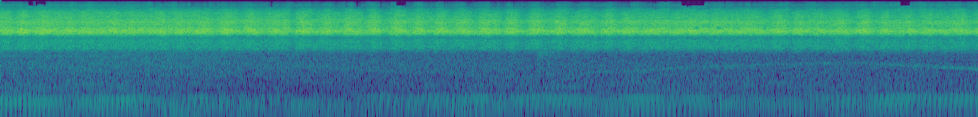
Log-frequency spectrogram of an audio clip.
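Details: Continuous cicada chorus forming a bright, even high-pitched buzz with subtle rapid pulsing throughout, backed by a low droning hum underneath.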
